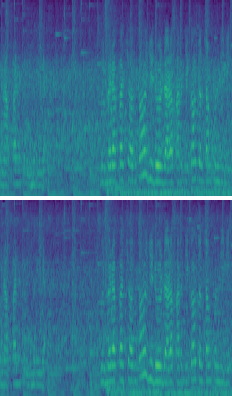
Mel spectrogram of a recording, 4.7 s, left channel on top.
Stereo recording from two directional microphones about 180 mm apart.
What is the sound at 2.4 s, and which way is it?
Speech, 65° right (ahead or behind).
